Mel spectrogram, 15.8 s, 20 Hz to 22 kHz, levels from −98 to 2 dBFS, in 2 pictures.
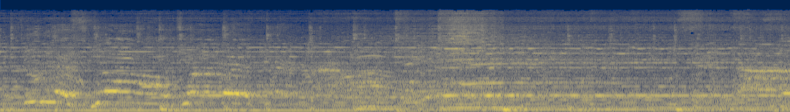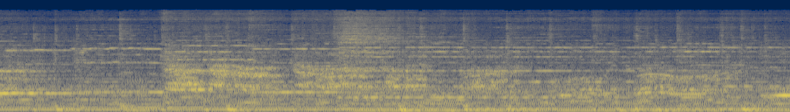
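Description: Throughout the clip, a noise suppressor applied to music or sounds, a processor built for speech, is treating sustained tones, ambience and decaying tails as noise. Onsets mostly get through, but held material and reverb sink by around 5 dB moments later, so the sound flutters and thins. Compressor pumping would track overall loudness. Here the dips follow how steady the sound is, and loud sustained passages still get pulled down.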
